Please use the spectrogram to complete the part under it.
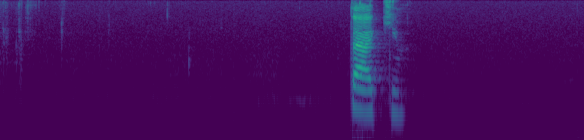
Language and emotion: Russian, neutral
